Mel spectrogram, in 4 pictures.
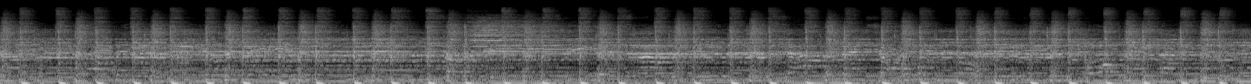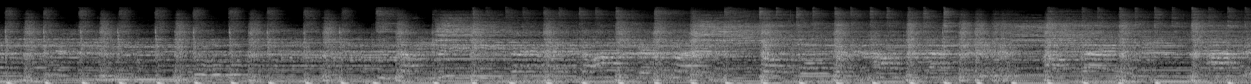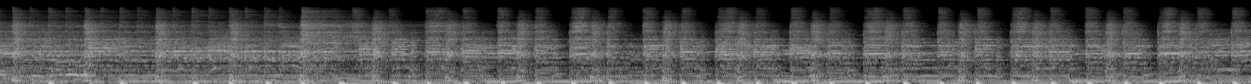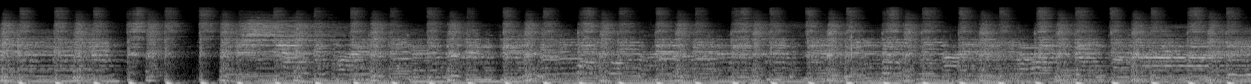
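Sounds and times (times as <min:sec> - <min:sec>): man singing: 0:00.0 - 0:02.9, 0:04.3 - 0:15.3, 0:16.2 - 0:28.1, 0:40.2 - 0:50.0
drum kit beat: 0:00.0 - 0:50.0
electric guitars: 0:00.0 - 0:50.0.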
